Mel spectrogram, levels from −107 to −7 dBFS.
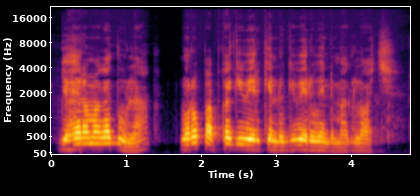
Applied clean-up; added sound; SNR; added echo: none; none; none; none.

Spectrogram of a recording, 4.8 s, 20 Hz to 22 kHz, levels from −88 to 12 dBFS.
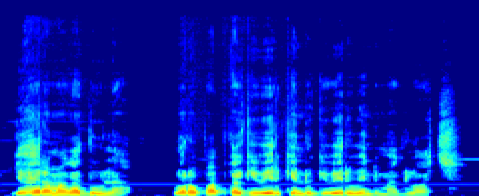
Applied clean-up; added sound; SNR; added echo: classical method Wiener filter.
